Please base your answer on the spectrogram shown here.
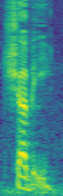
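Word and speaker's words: CHBY: a chinese-made chb trawler named chubby spelled c-h-b-y but pronounced chubby i could relate so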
